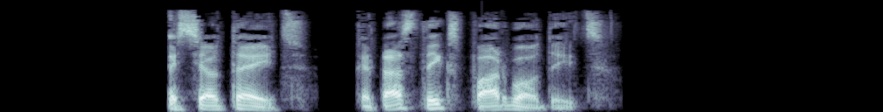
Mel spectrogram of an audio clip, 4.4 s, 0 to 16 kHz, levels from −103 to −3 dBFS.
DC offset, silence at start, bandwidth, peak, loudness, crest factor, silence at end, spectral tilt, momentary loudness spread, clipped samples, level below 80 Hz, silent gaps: under 0.1%; 0.85 s; 11.5 kHz; 0 dBFS; -16 LUFS; 18 dB; 1.4 s; -3.5 dB/octave; 13 LU; under 0.1%; -52 dBFS; 1.59-1.78 s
